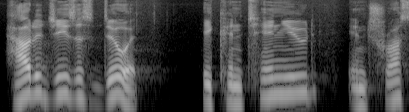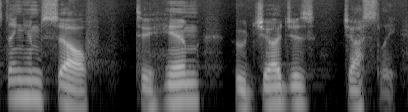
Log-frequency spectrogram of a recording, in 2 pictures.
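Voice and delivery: ordinary delivery

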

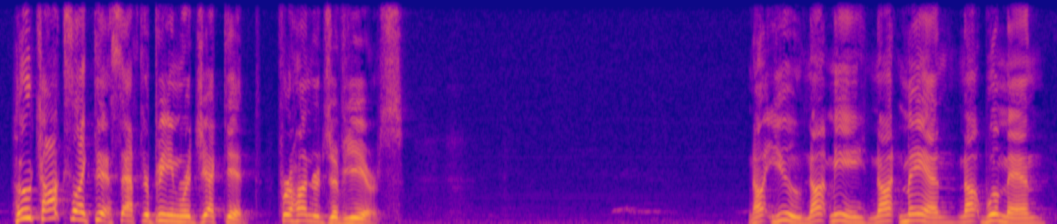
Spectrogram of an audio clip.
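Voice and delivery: high-pitched, incredulous questioning; impassioned preaching. Real, not acted. Preacher marvels at God's love after rejection, impassioned. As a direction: drive each point home, pitched high.

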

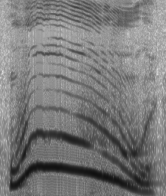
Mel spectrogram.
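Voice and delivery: high, loud, long whoop; excited whoop. Real, not acted. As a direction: whoop it out high, sliding down at the end. Preacher whoops at David's bold reply.

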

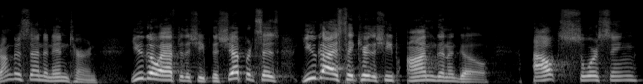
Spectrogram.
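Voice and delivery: loud, high, driving sermon delivery; full-throated pulpit preaching; preaching at full force. Acted. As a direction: preach it hard to the room.

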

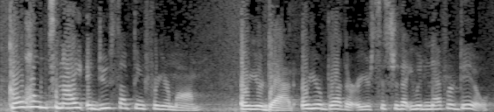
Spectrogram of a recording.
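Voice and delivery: normal talking voice

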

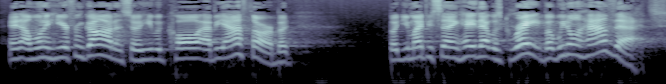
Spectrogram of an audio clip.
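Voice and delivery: loud, high, animated pulpit voice; full-force sermon storytelling; impassioned preaching. Real, not acted. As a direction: preach it hard, acting out the objections and calls.

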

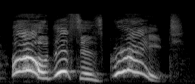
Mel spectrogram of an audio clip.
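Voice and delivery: loud, high, drawn-out gushing; mock elation. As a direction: gush slowly in exaggerated delight. Acts out delight at money gift.

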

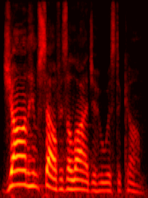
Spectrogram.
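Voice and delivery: usual speaking voice

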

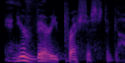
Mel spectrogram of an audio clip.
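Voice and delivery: hushed, confiding whisper. Real, not acted. Preacher whispering to the congregation, hushed. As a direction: breathe it like a secret.

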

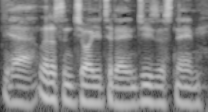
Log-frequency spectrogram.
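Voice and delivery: soft, low opening prayer. Real, not acted. Pastor opens the sermon by praying softly for everyone. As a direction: pray quietly over the room.

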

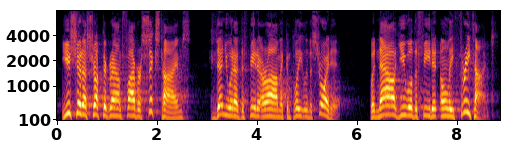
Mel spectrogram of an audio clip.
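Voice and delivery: angry prophet. A narrator's reading. Dying prophet rebukes the king for striking thrice, angry. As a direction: rebuke him for stopping short. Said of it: "the man of God was angry with him".

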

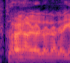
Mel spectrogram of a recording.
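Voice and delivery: high, loud rattled-off sorries; rushed grudging apology. Retold or imitated. Kid forced to apologize to his brother, rushed and grudging. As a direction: blurt out a hammed-up insincere apology.

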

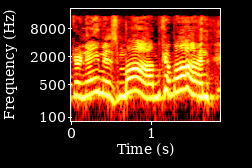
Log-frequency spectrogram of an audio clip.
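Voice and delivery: high, rising mock exasperation; exasperated kid. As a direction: act out an impatient child pleading. Lost child exasperated at intercom.

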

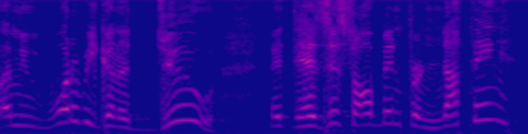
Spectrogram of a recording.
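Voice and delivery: high-pitched, agitated despair; plead, rising into desperation; acted panic. Disciples after losing Jesus, panicked and despairing. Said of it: "what was going through the disciples' minds".

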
